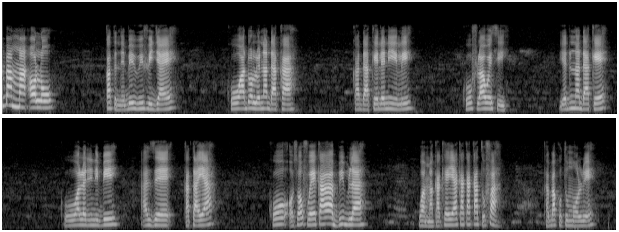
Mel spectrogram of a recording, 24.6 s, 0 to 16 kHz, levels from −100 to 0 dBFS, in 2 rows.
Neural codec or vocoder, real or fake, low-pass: none; real; 7.2 kHz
